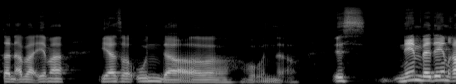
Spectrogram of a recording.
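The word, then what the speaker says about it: Undav: Ähm, äh, wie, mir wurde gesagt, ich darf niemals Undaf sagen, das ist auf jeden Fall falsch.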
